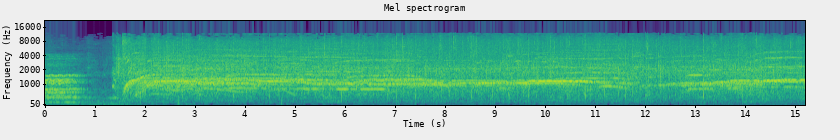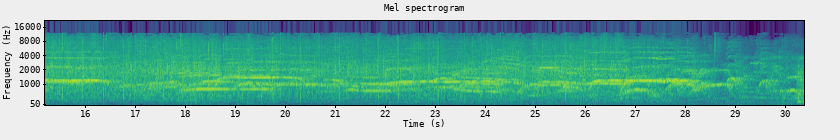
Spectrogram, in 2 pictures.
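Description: An audience applauding and cheering loudly after an a cappella performance, with whoops and shouts over the clapping. It starts about a second and a half in, after a brief hush as the last sung note ends.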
